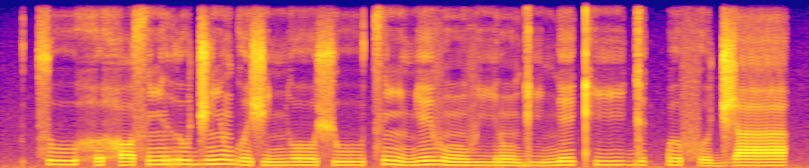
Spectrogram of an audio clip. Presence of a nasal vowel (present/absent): present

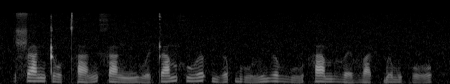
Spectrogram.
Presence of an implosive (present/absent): present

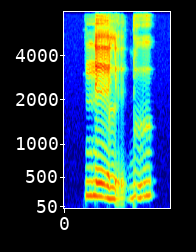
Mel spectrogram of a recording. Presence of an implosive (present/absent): present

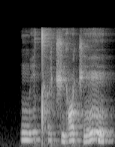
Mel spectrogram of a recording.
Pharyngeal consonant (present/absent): absent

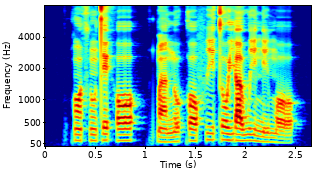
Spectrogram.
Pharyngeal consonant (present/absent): absent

